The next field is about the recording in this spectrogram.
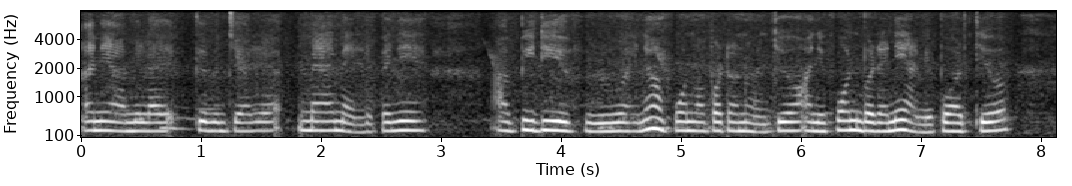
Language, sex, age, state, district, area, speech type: Nepali, female, 30-45, West Bengal, Alipurduar, rural, spontaneous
